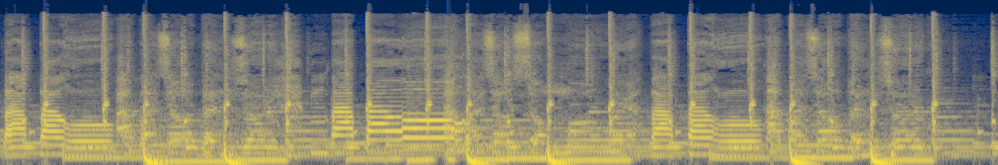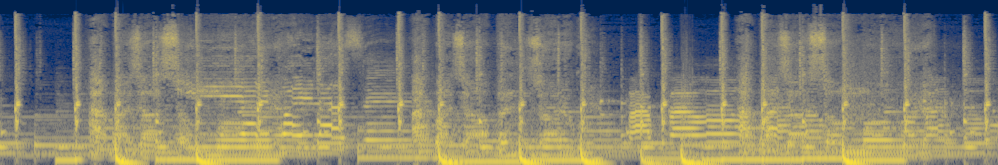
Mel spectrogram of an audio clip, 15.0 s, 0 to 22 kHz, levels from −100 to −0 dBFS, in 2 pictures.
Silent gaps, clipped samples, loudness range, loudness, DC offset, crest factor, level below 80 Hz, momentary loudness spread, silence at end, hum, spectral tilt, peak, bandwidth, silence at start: none; under 0.1%; 3 LU; -12 LUFS; under 0.1%; 12 dB; -18 dBFS; 6 LU; 0 s; none; -4.5 dB/octave; 0 dBFS; 17.5 kHz; 0 s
